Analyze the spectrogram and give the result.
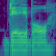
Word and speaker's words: Daboll: I don't know if you noticed, but I routinely say his name wrong. Brian Daboll, head coach of the New York football giants. He's making chicken salad out of chicken shit. I said it right this week, guys.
